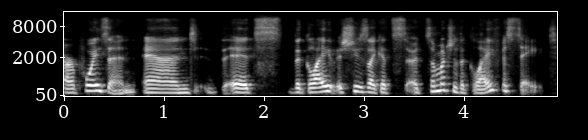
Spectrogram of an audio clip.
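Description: An unremarkable speaking voice from a woman, fairly slow in pace, with lively intonation. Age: 40s. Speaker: yoga instructor. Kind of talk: casual chat.

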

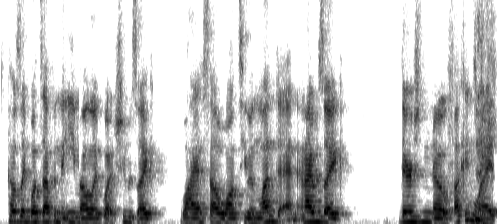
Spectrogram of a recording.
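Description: A woman speaks with a fairly low pitch. Her tone is animated. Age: 20s. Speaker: TikTok influencer and model. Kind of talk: casual chat.

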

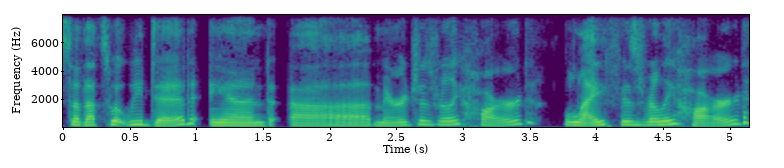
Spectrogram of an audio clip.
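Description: With an ordinary speaking voice, a woman of medium pitch speaks at a fairly slow pace with ordinary pitch variation, the sound dry and close with no echo against a quiet background. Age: 30s. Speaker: mushroom supplement entrepreneur. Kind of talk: podcast interview.

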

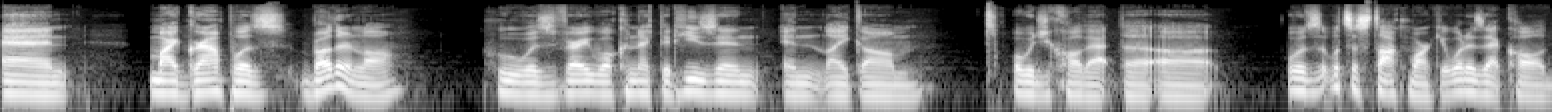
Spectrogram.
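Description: In a very clean recording with a silent background, a man speaks at a moderate pace in a very deep, low voice, with ordinary pitch variation and very even loudness. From Hawaii. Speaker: rapper and actor. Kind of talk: casual podcast interview. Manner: animated, passionate.

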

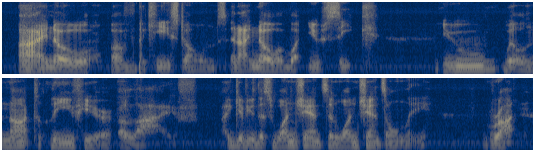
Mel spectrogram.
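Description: A man's put-on character voice, raspy and fairly low, at a very slow pace. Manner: menacing, threatening.

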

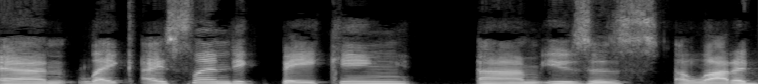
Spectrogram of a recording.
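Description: A woman with an Upper Midwest accent, dry and close with no echo, against a quiet background. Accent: Upper Midwest American. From North Dakota, near the Manitoba border. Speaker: dietitian and cookbook author. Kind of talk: interview. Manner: animated.

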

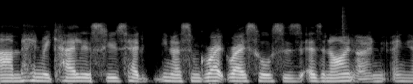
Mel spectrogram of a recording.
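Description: A woman with an Australian accent and a very deep, low pitch talks at a moderate pace. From Melbourne, Australia. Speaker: race caller. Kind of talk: interview. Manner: hesitant, fillers, chatty.

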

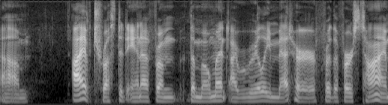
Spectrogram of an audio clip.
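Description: A man with an American accent, bright and sharp in tone, fairly even in intonation, on a very clean recording with a silent background. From North Carolina, Raleigh. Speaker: divinity graduate and counseling student. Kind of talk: casual conversation.

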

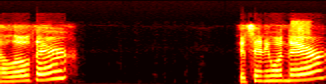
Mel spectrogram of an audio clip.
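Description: In a put-on character voice, a man shouts in falsetto at an extremely high pitch. His intonation is lively. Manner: yelled out to check.

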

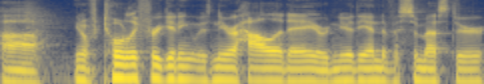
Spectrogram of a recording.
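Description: A man speaks at a fairly low pitch with monotone, flat intonation. The recording is very clean, with a silent background. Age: 40s. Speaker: financial advisor. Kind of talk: casual chat. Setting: studio.

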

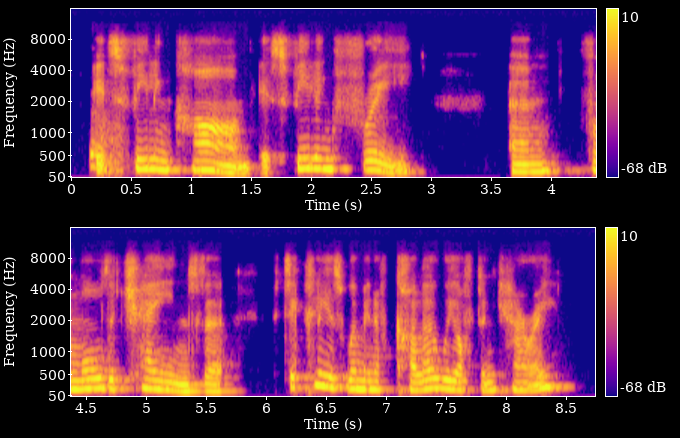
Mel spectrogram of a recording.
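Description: This woman has an unremarkable speaking voice at a medium pitch, talking at a fairly slow pace with ordinary pitch variation. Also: very even loudness. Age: 50s. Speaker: education lecturer. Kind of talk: casual interview.

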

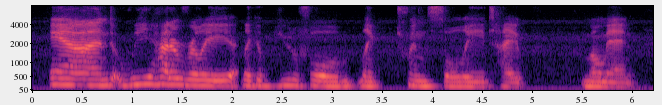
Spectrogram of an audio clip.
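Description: A woman speaks at a very slow pace. Her pitch sits in the middle of her range and moves in an ordinary way. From US West Coast (Los Angeles). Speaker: astrologer and coach. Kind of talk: casual interview chat.

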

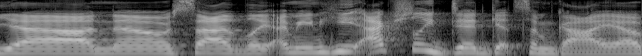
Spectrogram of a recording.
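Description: A woman with an American accent, medium pitch, bright, sharp tone and lively intonation in a very clean recording with a silent background. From Maine, US (Bangor). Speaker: sommelier. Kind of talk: casual chat.

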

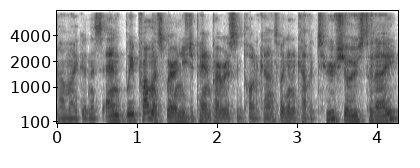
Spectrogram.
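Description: Speaking very fast with lively intonation, a man at medium pitch makes big swings in loudness. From Australia. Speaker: podcast host. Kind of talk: casual chat. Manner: fast talker.

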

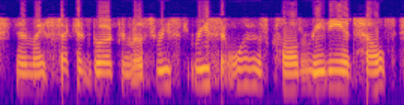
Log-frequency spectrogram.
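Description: A woman's medium-pitched, monotone, flat delivery at a fairly quick pace, with noticeable background noise. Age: 60s. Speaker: physician and former surgeon. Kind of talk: radio interview.

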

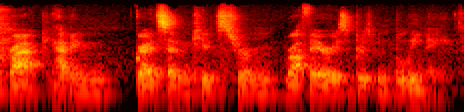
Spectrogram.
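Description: A man's plain, everyday voice, with ordinary pitch variation at a moderate pace. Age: 30s. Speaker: band member. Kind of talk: casual chat.

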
